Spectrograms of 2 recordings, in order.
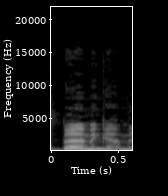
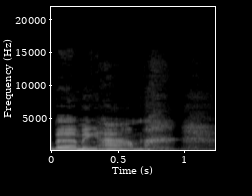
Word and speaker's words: Birmingham: And side note for all the Americans watching this, it is Birmingham, it is not Birmingham. But also, it's not Birmingham, Alabama. That's what I'm saying. Birmingham, not Birmingham. Hey, you guys pronounce it wrong.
